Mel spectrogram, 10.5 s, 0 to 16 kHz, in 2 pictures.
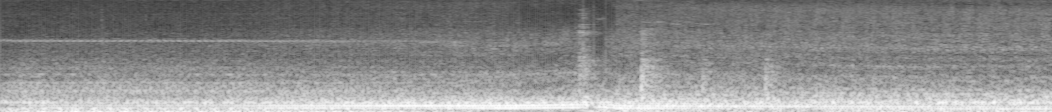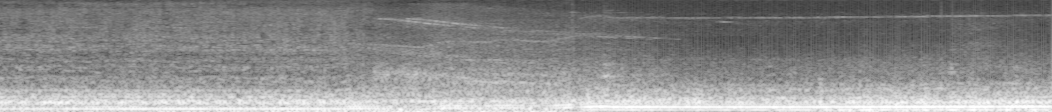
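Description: A Kenworth T800 truck engine drones in the driving game American Truck Simulator, a steady low rumbling roar with pitch shifting at gear changes, continuous and close throughout.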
